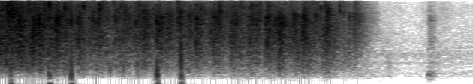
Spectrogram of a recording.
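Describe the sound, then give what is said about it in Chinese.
An audience breaks into dense, steady applause of encouragement that holds for about five seconds, with a few sharper claps standing out, then fades quickly to near silence. “很好，掌声鼓励一下。”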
